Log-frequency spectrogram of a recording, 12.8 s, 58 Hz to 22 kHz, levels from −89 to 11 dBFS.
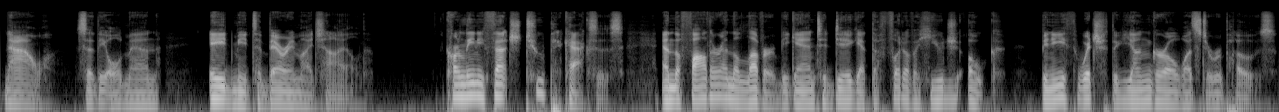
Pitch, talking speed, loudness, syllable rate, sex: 90 Hz, 185 wpm, -24 LUFS, 4.9 syllables/s, male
